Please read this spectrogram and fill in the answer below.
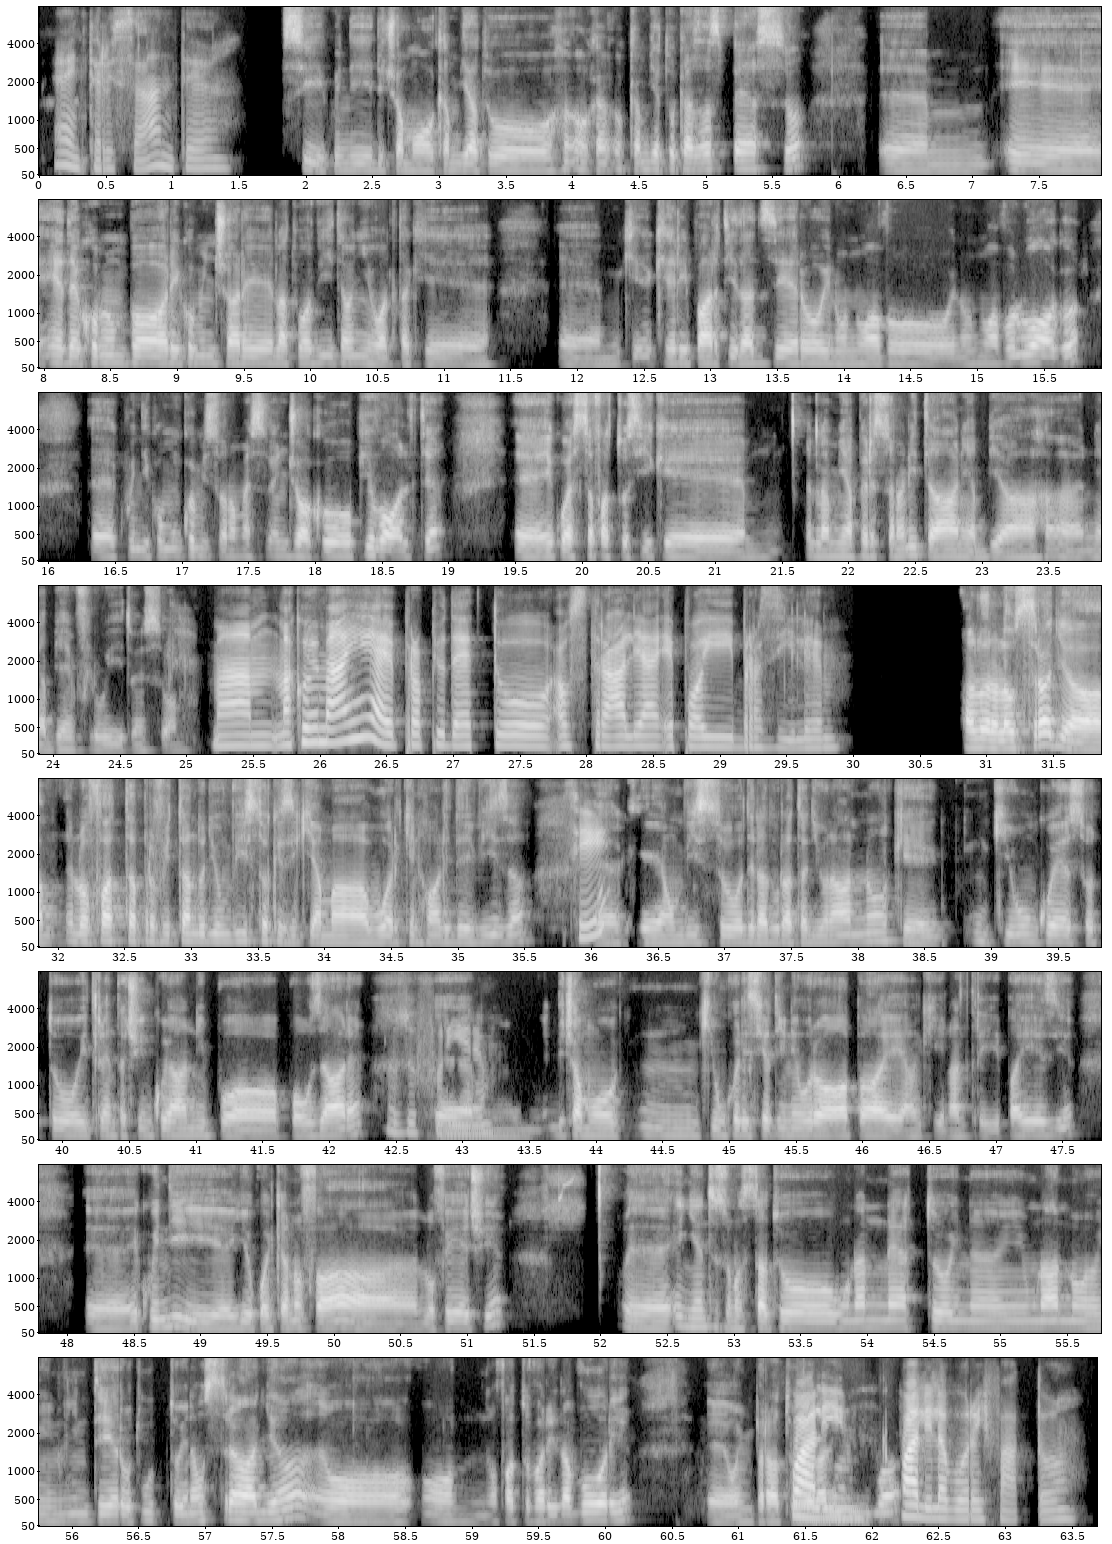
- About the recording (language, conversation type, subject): Italian, podcast, Come è cambiata la tua identità vivendo in posti diversi?
- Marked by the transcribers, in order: laughing while speaking: "ho"; other background noise; laughing while speaking: "abbia"; in English: "Working Holiday Visa"; tapping; "Usufruire" said as "usufrire"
